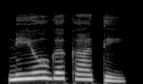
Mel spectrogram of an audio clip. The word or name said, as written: ನಿಯೋಗಕಾತಿ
